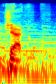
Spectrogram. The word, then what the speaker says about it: Jekyll: Uh, in the Spencer Tracy movie, they pronounced it Jekyll.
